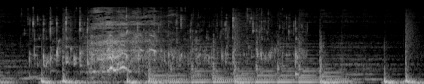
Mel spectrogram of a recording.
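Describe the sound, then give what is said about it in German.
Ramazzotti liqueur glugs from a bottle into a glass, with a steady gurgling pour and a few splashy bursts lasting several seconds; no one talks. “warte mal, ich gieße mir erstmal einen Ramazzotti an, der macht das Original so.”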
